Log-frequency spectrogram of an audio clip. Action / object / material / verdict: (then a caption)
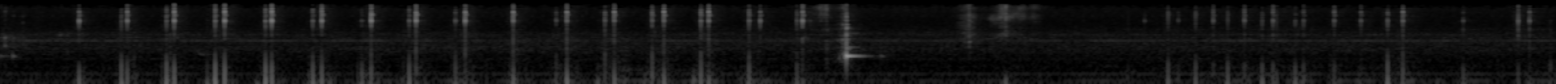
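tap / small glass candle jar with metal lid / glass / none. A small glass jar candle full of solid yellow wax, with a metal lid, is held close and tapped with fingertips and short nails on the glass and the lid. Quick, soft, low taps come in a steady run with dry, brief decays and faint bright clicks, and one sharper tap partway through gives a short ringing ping.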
